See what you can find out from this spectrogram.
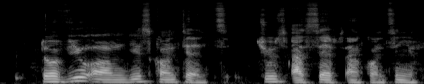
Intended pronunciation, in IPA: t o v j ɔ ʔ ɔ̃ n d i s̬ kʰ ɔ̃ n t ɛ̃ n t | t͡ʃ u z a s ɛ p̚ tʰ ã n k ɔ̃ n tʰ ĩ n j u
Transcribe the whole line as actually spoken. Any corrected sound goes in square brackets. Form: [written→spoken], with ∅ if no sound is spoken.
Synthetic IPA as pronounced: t o v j [ɔ→u] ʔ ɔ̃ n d i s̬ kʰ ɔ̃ n t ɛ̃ n t | t͡ʃ u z a s ɛ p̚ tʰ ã n k ɔ̃ n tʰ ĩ n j u

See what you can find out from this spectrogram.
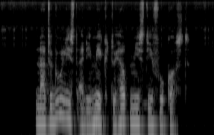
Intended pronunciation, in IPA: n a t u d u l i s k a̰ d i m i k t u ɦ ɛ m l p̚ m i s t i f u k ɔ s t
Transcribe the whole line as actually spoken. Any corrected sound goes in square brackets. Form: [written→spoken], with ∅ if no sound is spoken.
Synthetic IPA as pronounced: n a t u d u l i s [k→t] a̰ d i m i k t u ɦ ɛ [m→∅] l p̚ m i s t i f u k ɔ s t

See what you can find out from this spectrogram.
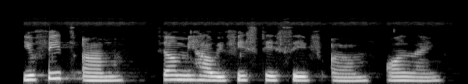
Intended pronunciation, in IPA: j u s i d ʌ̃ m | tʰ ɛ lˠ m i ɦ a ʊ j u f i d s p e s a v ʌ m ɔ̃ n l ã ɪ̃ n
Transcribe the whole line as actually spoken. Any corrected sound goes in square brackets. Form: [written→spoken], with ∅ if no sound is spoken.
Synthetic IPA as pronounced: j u [s→f] i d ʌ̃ m | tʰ ɛ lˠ m i ɦ a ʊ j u f i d s [p→t] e s [a→e] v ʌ m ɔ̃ n l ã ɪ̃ n

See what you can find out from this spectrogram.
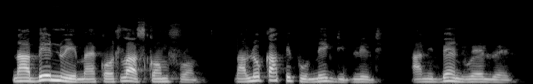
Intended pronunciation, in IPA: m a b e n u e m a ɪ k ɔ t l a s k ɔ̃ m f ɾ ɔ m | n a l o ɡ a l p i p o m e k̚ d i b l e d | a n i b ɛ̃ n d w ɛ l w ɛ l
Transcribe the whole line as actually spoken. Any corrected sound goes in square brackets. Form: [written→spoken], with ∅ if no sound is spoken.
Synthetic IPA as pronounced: [m→n] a b e n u e m a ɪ k ɔ t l a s k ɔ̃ m f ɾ ɔ m | n a l o [ɡ→k] a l p i p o m e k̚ d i b l e d | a n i b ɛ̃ n d w ɛ l w ɛ l

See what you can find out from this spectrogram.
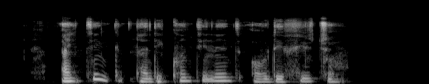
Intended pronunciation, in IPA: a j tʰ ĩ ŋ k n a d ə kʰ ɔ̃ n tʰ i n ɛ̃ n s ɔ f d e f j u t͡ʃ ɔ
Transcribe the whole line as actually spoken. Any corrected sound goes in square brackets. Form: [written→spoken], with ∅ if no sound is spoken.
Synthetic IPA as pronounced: a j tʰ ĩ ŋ k n a d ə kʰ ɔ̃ n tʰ i n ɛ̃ n [s→t] ɔ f d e f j u t͡ʃ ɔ

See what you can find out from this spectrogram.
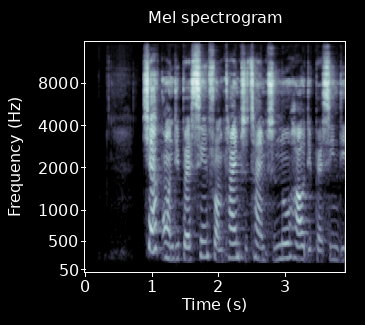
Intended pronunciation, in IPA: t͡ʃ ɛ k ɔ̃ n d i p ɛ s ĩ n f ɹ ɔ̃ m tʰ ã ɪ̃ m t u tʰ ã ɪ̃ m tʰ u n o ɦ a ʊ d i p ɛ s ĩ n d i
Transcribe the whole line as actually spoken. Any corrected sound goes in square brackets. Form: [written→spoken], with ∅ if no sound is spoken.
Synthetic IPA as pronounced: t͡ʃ ɛ k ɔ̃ n d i p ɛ s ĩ n f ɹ ɔ̃ m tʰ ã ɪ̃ m t u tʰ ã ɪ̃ m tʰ u n o ɦ a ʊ d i p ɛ s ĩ n d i

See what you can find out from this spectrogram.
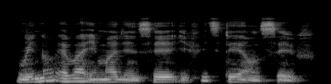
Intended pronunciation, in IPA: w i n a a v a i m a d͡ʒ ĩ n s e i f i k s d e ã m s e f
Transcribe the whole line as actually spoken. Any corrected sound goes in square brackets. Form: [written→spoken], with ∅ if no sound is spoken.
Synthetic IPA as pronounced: w i n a [a→ɛ] v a i m a d͡ʒ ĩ n s e i f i [k→t] s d e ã [m→n] s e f

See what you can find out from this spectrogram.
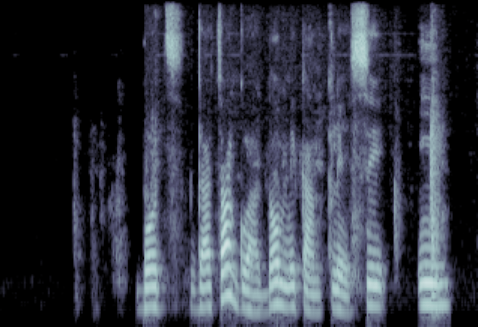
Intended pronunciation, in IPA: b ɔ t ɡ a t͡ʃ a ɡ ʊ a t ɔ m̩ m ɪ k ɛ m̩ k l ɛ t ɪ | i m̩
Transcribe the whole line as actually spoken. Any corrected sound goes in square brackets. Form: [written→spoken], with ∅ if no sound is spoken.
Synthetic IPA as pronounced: b ɔ t ɡ a t͡ʃ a ɡ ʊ a [t→d] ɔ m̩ m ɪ k [ɛ→a] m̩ k l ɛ [t→s] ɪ | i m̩

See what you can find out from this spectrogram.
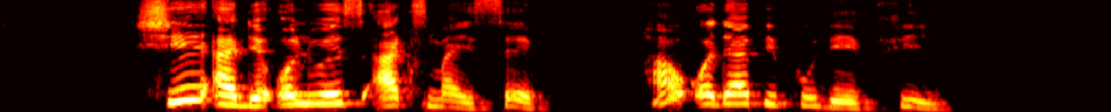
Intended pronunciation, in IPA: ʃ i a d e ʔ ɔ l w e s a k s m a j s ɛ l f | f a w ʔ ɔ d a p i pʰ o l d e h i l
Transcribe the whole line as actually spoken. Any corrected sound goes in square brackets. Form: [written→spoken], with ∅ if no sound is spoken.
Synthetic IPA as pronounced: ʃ i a d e ʔ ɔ l w e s a k s m a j s ɛ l f | [f→h] a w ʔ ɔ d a p i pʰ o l d e [h→f] i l

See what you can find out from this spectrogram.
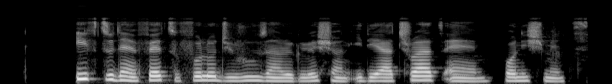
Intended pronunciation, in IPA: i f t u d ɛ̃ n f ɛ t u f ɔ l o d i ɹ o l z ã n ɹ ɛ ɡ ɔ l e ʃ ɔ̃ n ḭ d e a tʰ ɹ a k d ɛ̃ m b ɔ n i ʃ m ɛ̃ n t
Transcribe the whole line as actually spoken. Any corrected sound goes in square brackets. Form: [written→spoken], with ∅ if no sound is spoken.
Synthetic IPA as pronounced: i f t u d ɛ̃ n f ɛ t u f ɔ l o d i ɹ [o→u] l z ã n ɹ ɛ ɡ [ɔ→u] l e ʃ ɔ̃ n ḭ d e a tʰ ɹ a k [d→t] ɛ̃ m [b→p] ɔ n i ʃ m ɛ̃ n t

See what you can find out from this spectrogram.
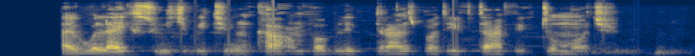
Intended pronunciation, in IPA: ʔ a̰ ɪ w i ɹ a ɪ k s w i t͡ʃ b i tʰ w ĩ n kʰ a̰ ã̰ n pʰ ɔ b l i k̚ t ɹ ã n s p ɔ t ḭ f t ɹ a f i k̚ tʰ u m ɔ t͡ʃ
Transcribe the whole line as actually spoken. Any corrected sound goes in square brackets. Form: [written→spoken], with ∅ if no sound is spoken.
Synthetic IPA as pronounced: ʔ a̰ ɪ w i [ɹ→l] a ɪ k s w i t͡ʃ b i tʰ w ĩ n kʰ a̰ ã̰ n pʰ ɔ b l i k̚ t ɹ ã n s p ɔ t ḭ f t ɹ a f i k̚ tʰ u m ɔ t͡ʃ

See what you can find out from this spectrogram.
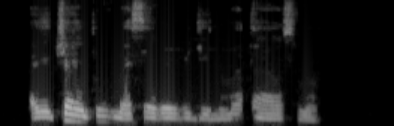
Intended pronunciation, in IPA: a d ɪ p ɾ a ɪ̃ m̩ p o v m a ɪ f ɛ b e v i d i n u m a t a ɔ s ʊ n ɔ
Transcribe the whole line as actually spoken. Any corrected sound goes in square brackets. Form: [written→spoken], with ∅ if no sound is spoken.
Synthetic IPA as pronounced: a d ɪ [p→t] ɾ a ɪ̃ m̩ p [o→u] v m a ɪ [f→s] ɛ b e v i d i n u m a t a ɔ s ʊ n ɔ

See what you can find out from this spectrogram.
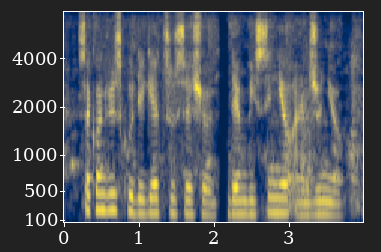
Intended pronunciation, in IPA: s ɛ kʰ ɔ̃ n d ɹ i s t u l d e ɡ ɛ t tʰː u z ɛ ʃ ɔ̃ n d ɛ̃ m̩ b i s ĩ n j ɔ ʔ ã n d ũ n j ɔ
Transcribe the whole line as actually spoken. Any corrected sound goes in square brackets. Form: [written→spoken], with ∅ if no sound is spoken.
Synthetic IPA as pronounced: s ɛ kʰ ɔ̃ n d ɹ i s [t→k] u l d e ɡ ɛ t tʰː u [z→s] ɛ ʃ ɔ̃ n d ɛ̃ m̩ b i s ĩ n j ɔ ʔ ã n [d→d͡ʒ] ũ n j ɔ

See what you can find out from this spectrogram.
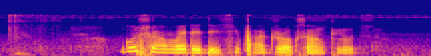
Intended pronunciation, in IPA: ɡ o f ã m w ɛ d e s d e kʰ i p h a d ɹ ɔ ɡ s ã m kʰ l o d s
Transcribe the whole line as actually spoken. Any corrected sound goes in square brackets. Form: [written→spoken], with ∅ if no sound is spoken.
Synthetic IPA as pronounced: ɡ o [f→ʃ] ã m w ɛ d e [s→∅] d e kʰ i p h a d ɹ ɔ ɡ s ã [m→n] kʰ l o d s

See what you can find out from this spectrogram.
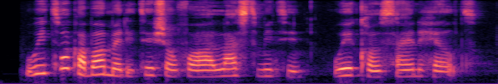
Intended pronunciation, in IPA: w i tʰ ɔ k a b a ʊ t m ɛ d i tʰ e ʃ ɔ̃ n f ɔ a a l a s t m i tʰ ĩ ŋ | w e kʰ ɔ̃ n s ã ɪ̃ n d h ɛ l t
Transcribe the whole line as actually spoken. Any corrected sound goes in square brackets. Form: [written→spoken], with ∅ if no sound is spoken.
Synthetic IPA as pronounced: w i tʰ ɔ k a b a ʊ t m ɛ d i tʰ e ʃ ɔ̃ n f ɔ a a l a s t m i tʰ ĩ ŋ | w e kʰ ɔ̃ n s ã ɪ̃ n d h ɛ l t

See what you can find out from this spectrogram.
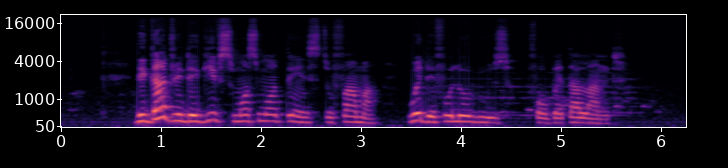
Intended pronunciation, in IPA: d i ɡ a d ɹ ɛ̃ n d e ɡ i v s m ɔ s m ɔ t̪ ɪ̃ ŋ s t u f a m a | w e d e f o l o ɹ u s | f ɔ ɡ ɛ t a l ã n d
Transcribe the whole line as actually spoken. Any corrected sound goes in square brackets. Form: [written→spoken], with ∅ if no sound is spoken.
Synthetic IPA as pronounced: d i ɡ a d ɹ [ɛ̃→ĩ] n d e ɡ i v s m ɔ s m ɔ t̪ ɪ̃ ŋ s t u f a m a | w e d e f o l o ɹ u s | f ɔ [ɡ→b] ɛ t a l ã n d

